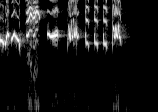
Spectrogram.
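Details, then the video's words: Orange-headed thrush song used to coax other birds into voice: a fast string of loud, slurred whistles and harsher chattering notes, about nine phrases in two seconds. "Pancingan ampuh Anis merah bikin yang lain bersuara"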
